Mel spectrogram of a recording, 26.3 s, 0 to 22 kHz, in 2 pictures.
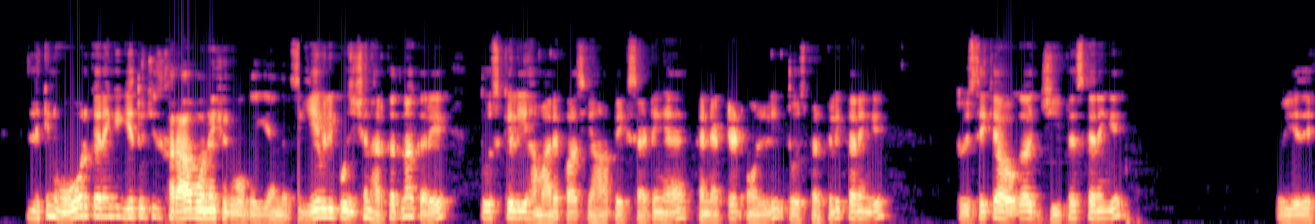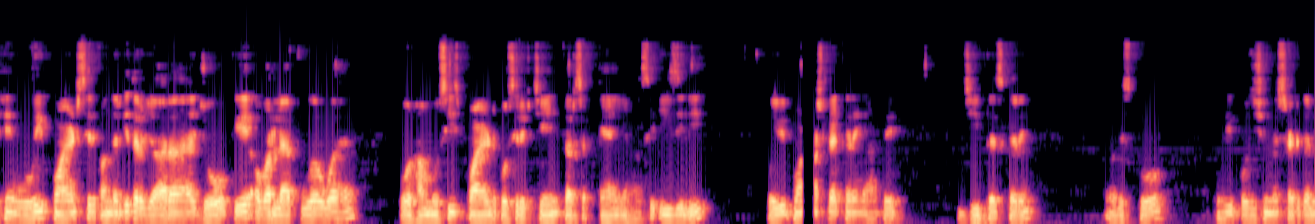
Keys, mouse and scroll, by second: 0.5-3.0 middle drag, 5.5-8.6 drag, 9.2-12.0 middle drag, 12.0 g, 16.7-18.0 middle drag, 18.0-18.6 scroll down 5, 18.6-19.2 scroll up 4, 19.2-20.7 middle drag, 20.7 click, 21.4-23.7 middle drag, 23.7 g.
